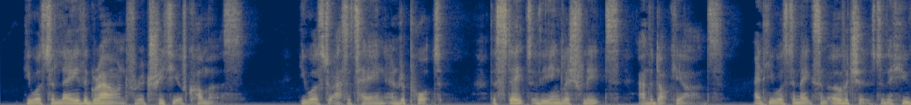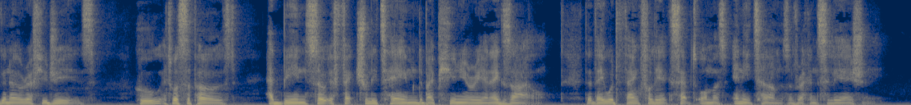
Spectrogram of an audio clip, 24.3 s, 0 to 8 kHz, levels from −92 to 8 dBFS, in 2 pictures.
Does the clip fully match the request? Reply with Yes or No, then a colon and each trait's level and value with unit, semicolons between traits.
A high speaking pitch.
No: low, 115 Hz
